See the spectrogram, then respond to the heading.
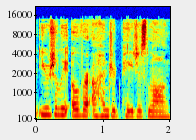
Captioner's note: speaking French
